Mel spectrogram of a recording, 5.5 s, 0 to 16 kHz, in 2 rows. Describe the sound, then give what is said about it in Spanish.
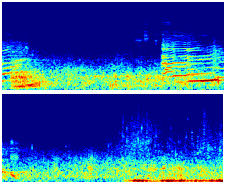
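A single low, rising tonal moan with rich harmonics from a right whale mother calling her calf with her mouth closed, 2 metres deep beside a Zodiac inflatable boat, sounds briefly over steady underwater rumble and water noise, with splashy bursts near the end. “Es una, con la boca cerrada, una neumatización, podríamos decir, de una madre llamando a su cría.”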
